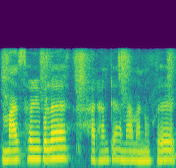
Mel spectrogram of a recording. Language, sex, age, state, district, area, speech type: Assamese, female, 30-45, Assam, Dhemaji, urban, spontaneous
